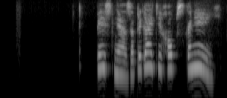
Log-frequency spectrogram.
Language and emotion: Russian, positive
